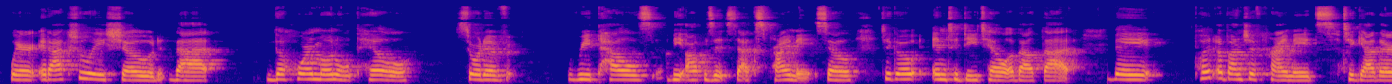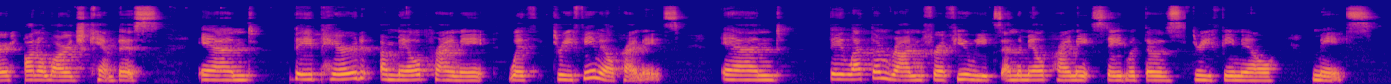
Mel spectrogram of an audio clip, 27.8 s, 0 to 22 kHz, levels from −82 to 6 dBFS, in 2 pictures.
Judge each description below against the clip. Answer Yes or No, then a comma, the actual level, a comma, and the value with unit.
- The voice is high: Yes, high, 215 Hz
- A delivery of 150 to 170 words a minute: No, slow, 135 wpm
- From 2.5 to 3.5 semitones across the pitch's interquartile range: Yes, average, 2.8 semitones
